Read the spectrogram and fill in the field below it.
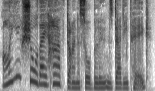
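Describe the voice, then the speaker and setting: A woman's voice: fairly low pitch, very animated, normal speed, darkish tone, dry recording. A woman voicing a kind, sensible cartoon mother pig in a reassuring manner. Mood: kindly.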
